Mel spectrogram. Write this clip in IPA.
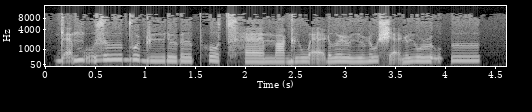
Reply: ɖ æ̰˨ m ṵ˦˨ z ɯː˦ d̪ u˦˨ ɖ yː˨ ɾ y˨ ɽ ø˨ pʰ o˦˨ t͡sʰ æ˨ m ɑ˨ ɡ y˨˦ w æ̰˨ ɽ ɯː˦ ɭ yː˨˦ ɳ u˦ ʃ æ̰˨ ɳ yː˦ w ɭ ṵ˦ ʔ ɯ˦

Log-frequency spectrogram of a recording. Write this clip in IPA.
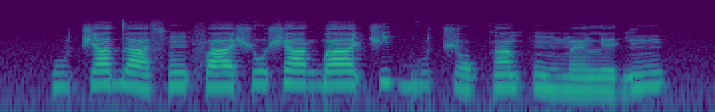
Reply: u˨ t͡ʃ aː˧ d aː˨ s ũ˦˨ f aː˧ ʃ o˦ ʃ aː˦ ɡ͡b aː˦ t͡ʃ i˦˨ ɡ͡b u˧ t͡ʃ ɔ˨ k ã˧ kʷ ũ˨ m ɛ̃˨ l e˨ ɗ ĩ˦

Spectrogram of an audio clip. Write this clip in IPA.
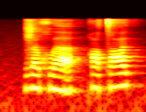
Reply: ʐ a χʷ a | qʷ i tˤ ɨ

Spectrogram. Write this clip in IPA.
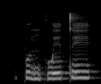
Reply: p ʊ̰˨˩ ŋ k w e˦ ɪ̯ t̪ e˥ ɪ̯

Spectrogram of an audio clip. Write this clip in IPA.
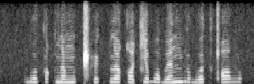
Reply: ɡʷ ɨ k ɔ q n ɛ ŋʷ ə ǁʰ ø k p l ɨ q ɔ t͡ɕ ə b ɔ b ɛ n b ɨ ɡʷ ɛ k qʼ ɔ v

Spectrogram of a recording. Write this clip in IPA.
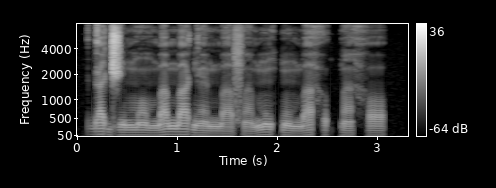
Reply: ɡ a˧ d͡ʒ i˨ m ɔ̃˨ m a˨˦ m a˧ ɡ ɛ̃˨ m a˨ f ã˨ m ũ˧ k͡p ũ˨ m a˨˦ h o˧ k͡p ã˧ h ɔ˧

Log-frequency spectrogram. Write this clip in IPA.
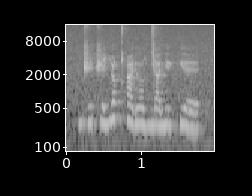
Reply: d͡ʒ ɛ t͡ʃ a ʎ y qʰ ɛ ɾʲ ɔ ɟ a lʲ ɛ kʲ ɛ

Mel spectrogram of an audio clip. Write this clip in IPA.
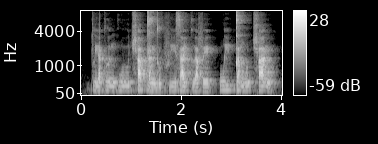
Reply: k l i˨˩ a̯ k l ɯ˨˩ ŋ k w uː˧ t͡ɕʰ a˥˩ p̚ d a˧ ŋ d u˨˩ ʔ f iː˧ s a˥˩ j k ɯ˧ a̯ f e˦˥ k̚ | w iː˦˥ k̚ d a˧ m w u˥˩ ʔ t͡ɕʰ a˥˩ ŋ

